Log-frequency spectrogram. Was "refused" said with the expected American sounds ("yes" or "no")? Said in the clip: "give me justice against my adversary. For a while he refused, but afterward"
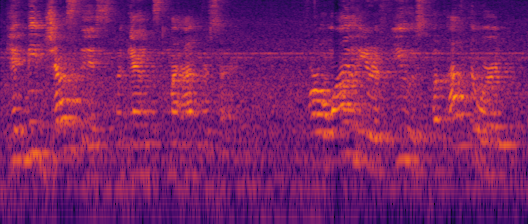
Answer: yes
